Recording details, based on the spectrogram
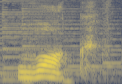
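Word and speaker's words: walk: एल, यदि किसी शब्द के अंत में एल के या एल एम साथ में आ जाए, एल के या एल एम, तो ऐसी कंडीशन में एल का उच्चारण नहीं होता, जैसे वॉक, चॉक, टॉक, palm, balm, काम, ऐसे वर्ड में एल का उच्चारण नहीं हो रहा है, ओके।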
